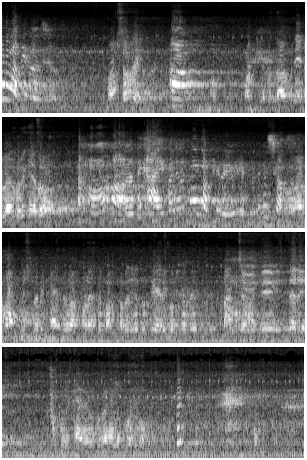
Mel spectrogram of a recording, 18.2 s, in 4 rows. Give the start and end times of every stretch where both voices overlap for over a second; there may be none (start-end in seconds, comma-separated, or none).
none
